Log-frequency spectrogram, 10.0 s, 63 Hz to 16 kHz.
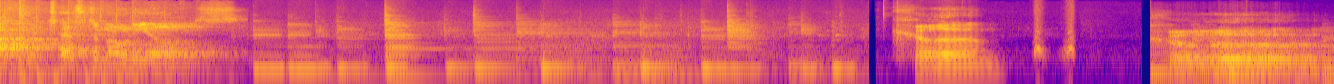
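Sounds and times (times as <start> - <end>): man groaning: 8.6 - 10.0.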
